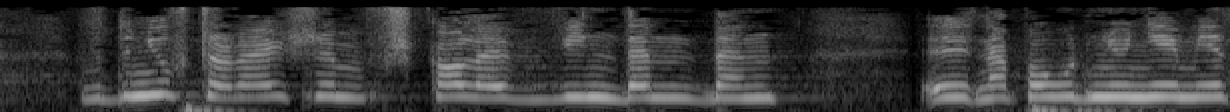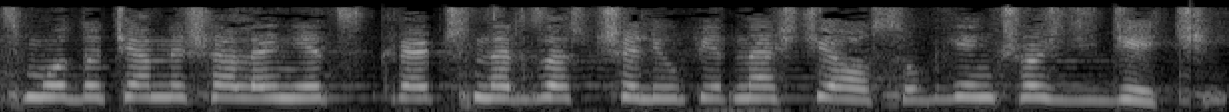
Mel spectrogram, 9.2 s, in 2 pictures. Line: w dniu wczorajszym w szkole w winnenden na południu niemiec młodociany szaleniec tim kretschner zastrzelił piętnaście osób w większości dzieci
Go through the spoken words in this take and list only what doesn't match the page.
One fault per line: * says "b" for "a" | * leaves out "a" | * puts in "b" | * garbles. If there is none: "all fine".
* leaves out "tim"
